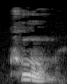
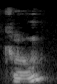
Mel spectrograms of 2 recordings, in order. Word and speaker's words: cwm: have the the word Kum cwm which is pronounced Kum although they have anglicized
